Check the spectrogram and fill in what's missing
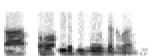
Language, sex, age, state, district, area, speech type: Urdu, male, 18-30, Delhi, North West Delhi, urban, conversation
